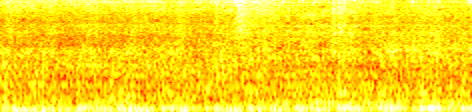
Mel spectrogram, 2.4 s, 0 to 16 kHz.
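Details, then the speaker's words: 1955 Ford, about 65 years old, after replacing a bad spark plug wire that caused a misfire: deep, even low idle rumble with no skips, running smoothly on all cylinders; cranked right up without choke, misfire fixed. "so if it ain't you know skipping no more it should crank right up without pulling a choke oh yeah that's it no more skipping"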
